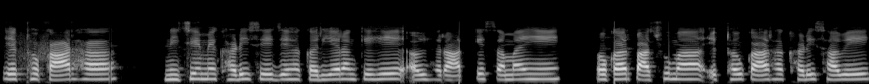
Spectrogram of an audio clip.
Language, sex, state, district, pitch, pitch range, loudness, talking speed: Chhattisgarhi, female, Chhattisgarh, Sarguja, 240 Hz, 225-245 Hz, -18 LUFS, 200 wpm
